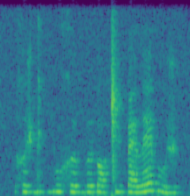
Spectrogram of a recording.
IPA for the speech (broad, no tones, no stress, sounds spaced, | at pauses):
x ɵ ʒ d i p b u x ɵ b ɵ ɗ ɔ ǀ y ɓ æ ð ɛ ɓ u ʒ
